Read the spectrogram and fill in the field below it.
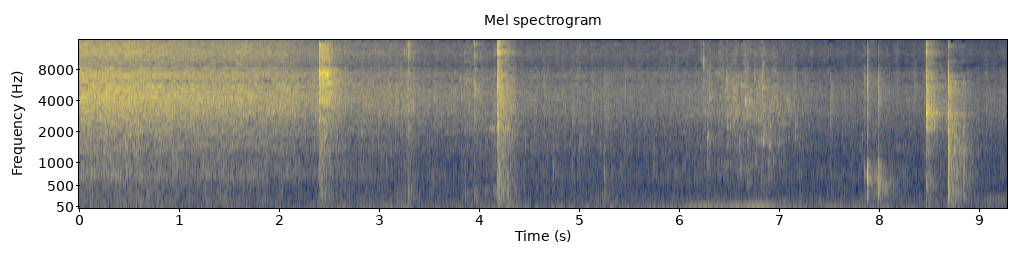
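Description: Water poured into a pot of ground urad dal for a rustic village dish, a soft steady trickle with a few sharp clinks of utensils, fairly close and moderately quiet.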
